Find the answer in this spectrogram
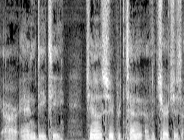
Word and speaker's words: Arndt: chiefly by the excellent John Arden, that's Arndt, General Superintendent of the churches under the princes of, it's spelled Lunenbourgh.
